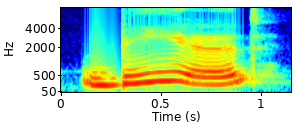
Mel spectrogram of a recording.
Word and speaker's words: beard: Now with our second word, beard, this is where you pronounce the E, eared, beard.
